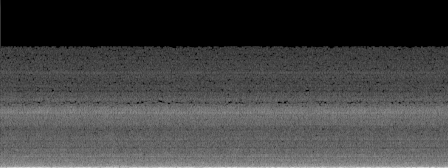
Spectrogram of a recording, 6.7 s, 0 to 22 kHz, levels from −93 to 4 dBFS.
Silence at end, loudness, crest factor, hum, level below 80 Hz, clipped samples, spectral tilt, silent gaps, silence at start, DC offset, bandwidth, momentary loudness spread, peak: 0 s; -21 LUFS; 12 dB; none; -18 dBFS; under 0.1%; -5.5 dB/octave; none; 0 s; under 0.1%; 13 kHz; 4 LU; -6 dBFS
